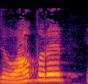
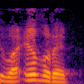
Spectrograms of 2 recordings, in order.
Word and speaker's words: واضرب: مثلا در اضرب یه واو سرش بگذارید و تلفظ کنید، آیا میگویید واضرب یا میگویید و اضرب؟ طبیعیه که میگوییم واضرب. بنابراین همزه در حالت وصل افتاد و ساقط شد، پس همزه وصله.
